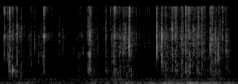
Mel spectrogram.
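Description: The foil wrapper of a Pokémon trading-card booster pack being torn open by hand, in a run of irregular crinkles and crackles.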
